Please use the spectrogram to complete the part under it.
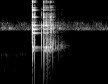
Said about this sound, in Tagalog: Lumagok pa raw siya ng isa tapos nilapag yung bote sa lamiseta.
